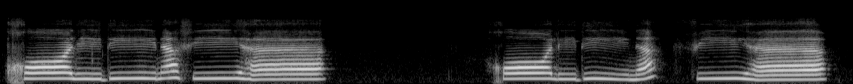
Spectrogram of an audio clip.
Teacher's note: خواہ کو موٹا کر کے پڑھیں گے، نون کو لمبا نہیں کرنا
